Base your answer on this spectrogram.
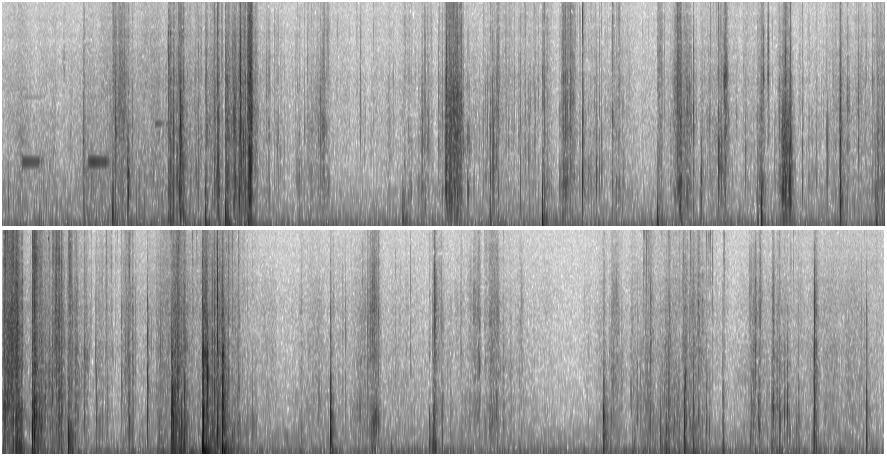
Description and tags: Recorded on the Foley stage at the Chapman University film school for my Audio Techniques class. I am doing a Foley walk on tile covered with gritty dirt, as well as a small amount of clothing rustle. I then take a few steps on clean tile.
This syncs with the scene in the beginning of Indiana Jones (Raiders of The Lost Ark) where Indy is walking towards the golden sculpture, across dirty tile and then up steps and onto what we assumed to be a cleaner surface.
This is the second take.
human, dirty, tile, grit, footstep, dirt, crunchy, footsteps, foley, walk, rustle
